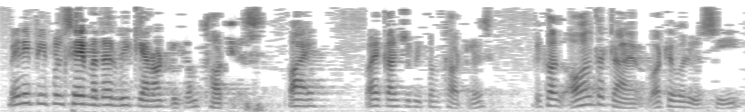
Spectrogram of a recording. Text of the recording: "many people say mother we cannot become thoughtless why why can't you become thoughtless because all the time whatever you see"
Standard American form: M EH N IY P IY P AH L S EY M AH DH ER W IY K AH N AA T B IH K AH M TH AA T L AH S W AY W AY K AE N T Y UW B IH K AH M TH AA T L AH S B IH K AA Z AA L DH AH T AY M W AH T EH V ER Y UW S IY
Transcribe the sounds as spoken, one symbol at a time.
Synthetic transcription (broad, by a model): M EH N IY P IY P AH L S EY M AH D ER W IY K AH N AA T B IH K AH M T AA T L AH S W AY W AY K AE N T Y UW B IH K AH M T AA T L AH S B IH K AA Z AA L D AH T AY M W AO T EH V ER Y UW S IY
